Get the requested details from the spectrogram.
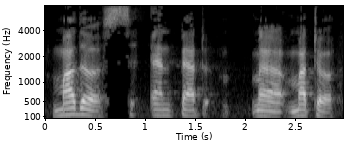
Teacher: mother and Mutter, they have the same initial bilabial sound.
